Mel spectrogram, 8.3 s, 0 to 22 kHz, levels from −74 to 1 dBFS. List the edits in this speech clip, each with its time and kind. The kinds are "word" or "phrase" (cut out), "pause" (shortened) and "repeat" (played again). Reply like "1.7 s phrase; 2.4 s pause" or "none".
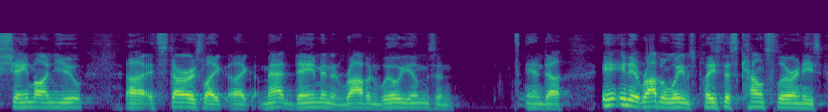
none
